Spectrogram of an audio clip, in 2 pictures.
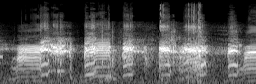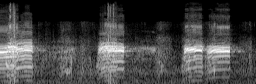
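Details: Several ducks giving rapid, loud, nasal quacks in quick bursts, some calls overlapping in a lively chorus.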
